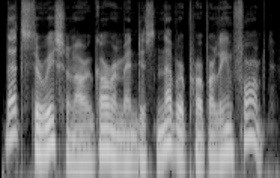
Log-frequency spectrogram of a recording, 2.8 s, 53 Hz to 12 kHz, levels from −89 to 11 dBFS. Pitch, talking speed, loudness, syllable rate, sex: 115 Hz, 195 wpm, -17 LUFS, 6.4 syllables/s, male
